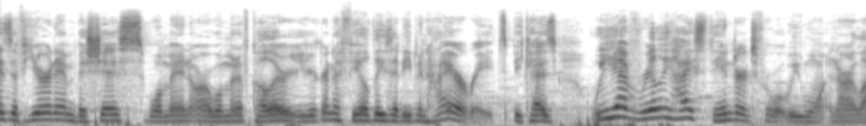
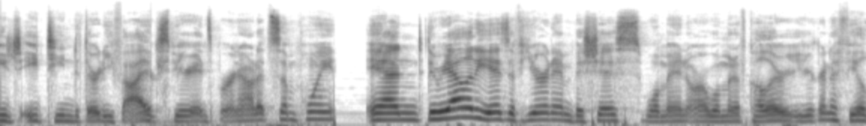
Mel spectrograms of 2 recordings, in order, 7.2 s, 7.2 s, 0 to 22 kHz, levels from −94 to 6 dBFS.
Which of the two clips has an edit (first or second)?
second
